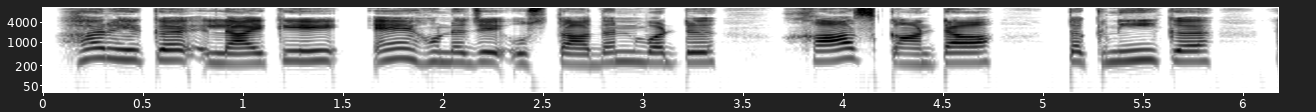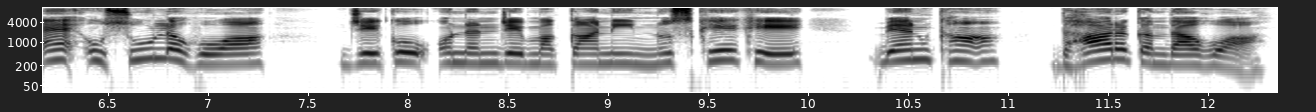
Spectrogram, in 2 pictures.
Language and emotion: Sindhi, neutral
